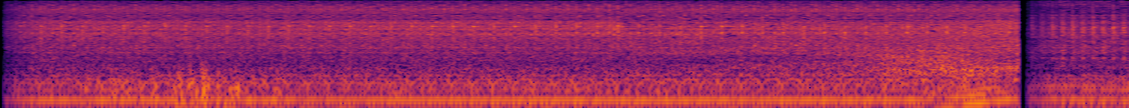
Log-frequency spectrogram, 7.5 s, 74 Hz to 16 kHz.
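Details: 1997 Volvo 850R, 150k miles, 23 years old, idling after oil sump pan O-ring seals were replaced over a knocking noise: a steady, even hum with no sharp knock; the new seals quieted it.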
